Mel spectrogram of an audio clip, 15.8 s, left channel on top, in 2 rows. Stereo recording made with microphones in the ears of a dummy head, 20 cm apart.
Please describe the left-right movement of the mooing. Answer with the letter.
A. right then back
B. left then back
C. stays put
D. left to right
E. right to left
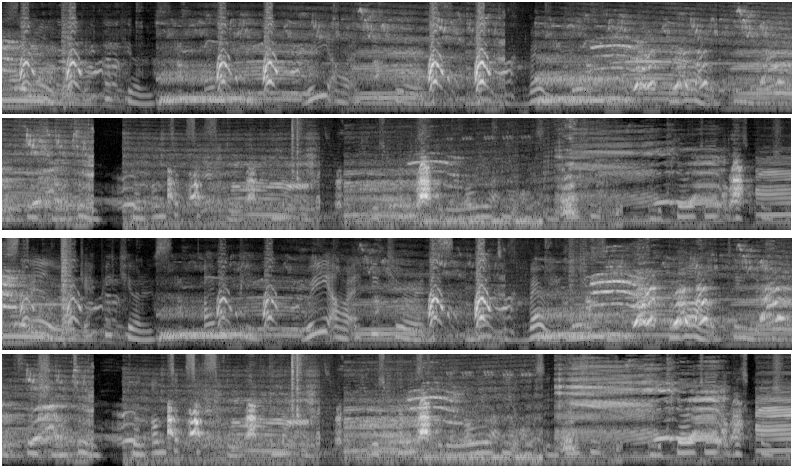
D.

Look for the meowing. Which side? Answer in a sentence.
You can hear the meowing on the right.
